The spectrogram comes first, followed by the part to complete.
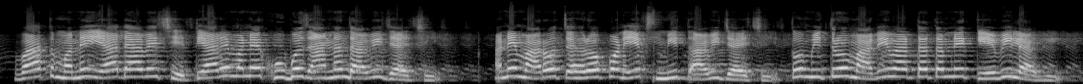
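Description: Over noticeable background noise and audible room echo, a woman uses a raised, projected voice at an extremely high pitch with lively intonation. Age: 20s. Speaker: storyteller. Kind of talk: scripted narration.

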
